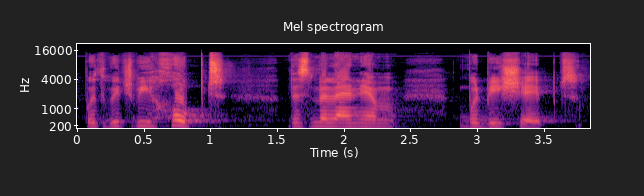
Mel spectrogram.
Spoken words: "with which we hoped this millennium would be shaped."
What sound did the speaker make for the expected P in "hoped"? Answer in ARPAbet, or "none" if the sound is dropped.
P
